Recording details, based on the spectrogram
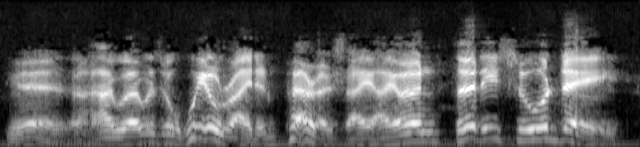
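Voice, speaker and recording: A man's voice: medium pitch, very animated, normal speed, close to an everyday voice. A man playing a stammering old peasant accused. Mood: pleading. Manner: stammering, pleading, simple. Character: poor bewildered peasant pruner, man, older. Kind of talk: 1930s radio drama acting. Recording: dull lo-fi 1930s radio broadcast, faint hiss.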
